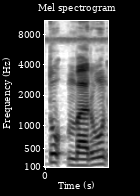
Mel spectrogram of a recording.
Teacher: تُؤْمَرُونَ اس کو جھٹکے سے آپ نے پڑھنا ہے کیونکہ یہاں پر حمزہ ہے، حمزہ کو ہمیشہ جھٹکے کے ساتھ پڑھا جاتا ہے.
